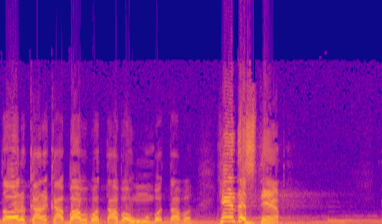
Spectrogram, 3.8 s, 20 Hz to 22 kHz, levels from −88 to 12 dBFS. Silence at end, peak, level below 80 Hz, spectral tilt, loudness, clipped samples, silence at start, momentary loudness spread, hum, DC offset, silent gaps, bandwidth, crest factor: 0 s; 0 dBFS; -36 dBFS; -4 dB/octave; -9 LUFS; 1%; 0 s; 19 LU; none; under 0.1%; none; 17 kHz; 10 dB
